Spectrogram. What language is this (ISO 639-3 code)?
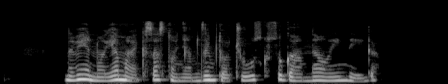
lav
